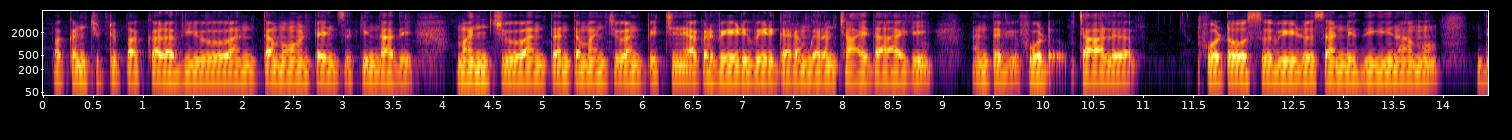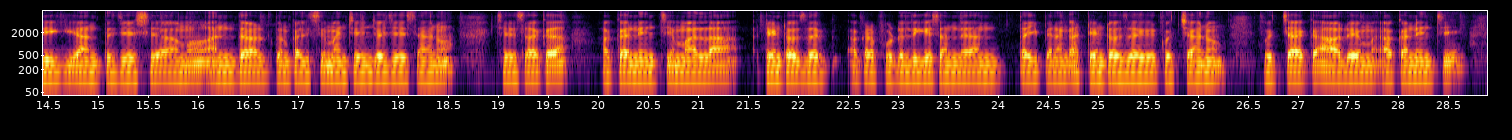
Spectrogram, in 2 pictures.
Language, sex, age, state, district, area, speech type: Telugu, male, 18-30, Telangana, Medchal, urban, spontaneous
